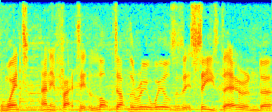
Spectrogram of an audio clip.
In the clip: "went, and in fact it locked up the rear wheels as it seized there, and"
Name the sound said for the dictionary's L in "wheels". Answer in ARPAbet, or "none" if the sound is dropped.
L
